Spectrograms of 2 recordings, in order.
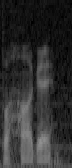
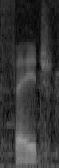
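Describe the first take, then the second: First: The word is stretched into two syllables. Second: The word is said as one short syllable. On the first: This is jokingly claimed as the obvious way. "It's obviously a Pahage" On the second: This is the usual way people say it. "people call it a phage"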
